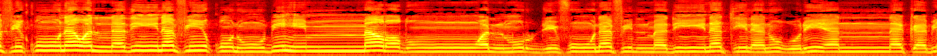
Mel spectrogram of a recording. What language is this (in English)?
Arabic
